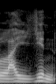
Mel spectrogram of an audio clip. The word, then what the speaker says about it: lin: Ya, dibaca lin atau lain atau layin artinya itu luna. Cara bacanya dibaca lunak saja. Tawallau ya.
